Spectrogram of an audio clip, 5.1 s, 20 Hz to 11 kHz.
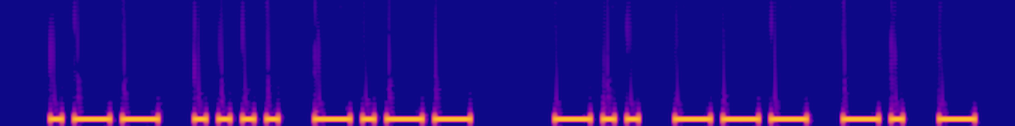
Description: Morse code, heard as a keyed tone, about 19 wpm, 700 Hz. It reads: WHY DONT
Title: Sentences with 5-Word Phrases - 20wpm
